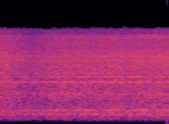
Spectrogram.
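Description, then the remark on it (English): A loud, steady jet engine roar of a Chinese fighter jet intercepting a Canadian Armed Forces Aurora patrol plane, flying within a few meters of its wing, a dense unbroken rush of aircraft noise with no voices and no change in intensity. “We're watching closely here as this Chinese fighter jet intercepting the Canadian Armed Forces Aurora plane that we're on board.”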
